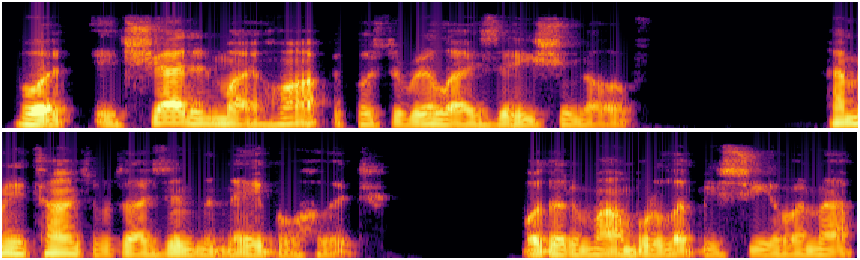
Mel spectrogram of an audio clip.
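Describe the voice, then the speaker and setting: This older, gravelly-voiced guest from Brooklyn, New York, once a mobster and now a speaker, meanders through his stories in an interview, full of "uh" fillers and false starts. His voice sits in the mid range. The recording is dry, dull, and lo-fi, with no echo.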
